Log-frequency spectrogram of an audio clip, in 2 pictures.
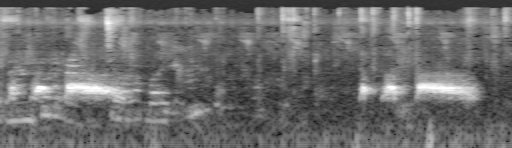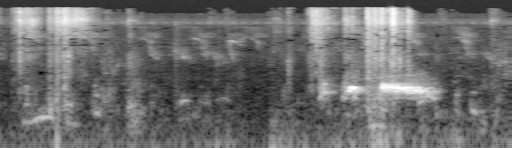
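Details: Derkuku, the spotted dove, in its 'bekur bekur' call: three phrases of soft low coos spaced a few seconds apart, each a quick double note followed by a longer drawn note, with faint clicks between.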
